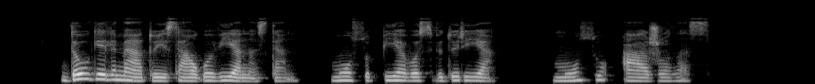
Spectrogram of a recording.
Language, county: Lithuanian, Klaipėda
